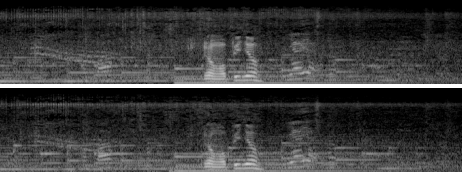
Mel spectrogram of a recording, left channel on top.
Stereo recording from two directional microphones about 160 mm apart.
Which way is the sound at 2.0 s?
15° right (ahead or behind).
